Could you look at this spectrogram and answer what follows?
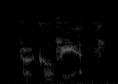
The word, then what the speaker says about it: Prokofiev: Prokofiev. – Prokofiev. – Prokofiev. – So I think I was close. Prokofiev. So that's how you say it.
